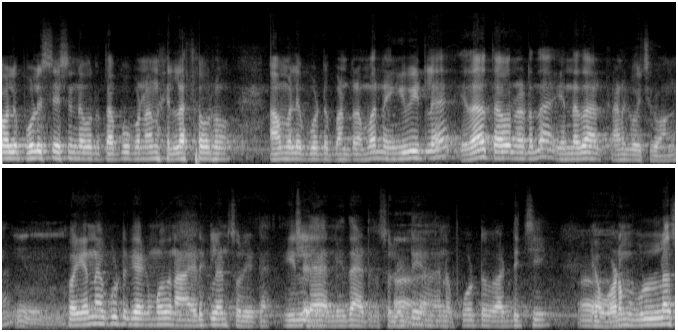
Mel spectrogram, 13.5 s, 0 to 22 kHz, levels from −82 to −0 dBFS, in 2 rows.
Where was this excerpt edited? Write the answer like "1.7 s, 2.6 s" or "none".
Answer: none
